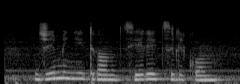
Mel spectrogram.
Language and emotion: Russian, neutral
